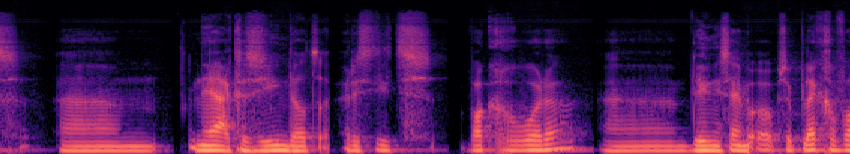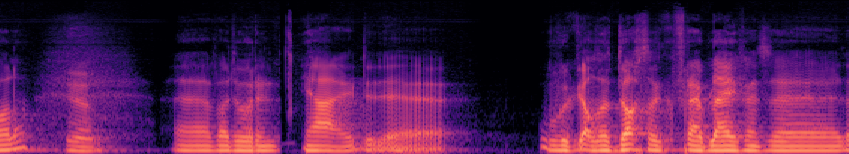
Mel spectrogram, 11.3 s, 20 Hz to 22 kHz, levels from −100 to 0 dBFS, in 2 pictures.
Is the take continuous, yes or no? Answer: no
